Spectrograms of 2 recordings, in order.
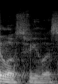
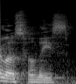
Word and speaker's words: Los Feliz: We say Los Feliz for some reason. So when you hear Los Feliz, maybe it's a newcomer that means well, but we just don't play that game.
